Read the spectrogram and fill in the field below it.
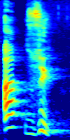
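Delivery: "azu" as a-zu, voiced z. Shown as a demonstration. Teacher reads the last example aloud, "azu" with voiced z. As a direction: read "azu" with a buzzing z. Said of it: "En lisant".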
